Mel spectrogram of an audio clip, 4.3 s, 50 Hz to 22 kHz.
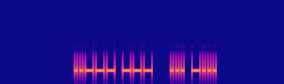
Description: Morse code, heard as a keyed tone, about 30 wpm, 700 Hz. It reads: 2O SB
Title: Winter Field Day Exchanges 30wpm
